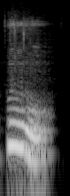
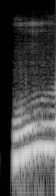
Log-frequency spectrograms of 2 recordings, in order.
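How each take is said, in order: First: Bu is said without the second tone. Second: Bu is said with the second tone. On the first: The speaker calls it wrong. "We don't say boo" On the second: The speaker calls it right. "we say boo"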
